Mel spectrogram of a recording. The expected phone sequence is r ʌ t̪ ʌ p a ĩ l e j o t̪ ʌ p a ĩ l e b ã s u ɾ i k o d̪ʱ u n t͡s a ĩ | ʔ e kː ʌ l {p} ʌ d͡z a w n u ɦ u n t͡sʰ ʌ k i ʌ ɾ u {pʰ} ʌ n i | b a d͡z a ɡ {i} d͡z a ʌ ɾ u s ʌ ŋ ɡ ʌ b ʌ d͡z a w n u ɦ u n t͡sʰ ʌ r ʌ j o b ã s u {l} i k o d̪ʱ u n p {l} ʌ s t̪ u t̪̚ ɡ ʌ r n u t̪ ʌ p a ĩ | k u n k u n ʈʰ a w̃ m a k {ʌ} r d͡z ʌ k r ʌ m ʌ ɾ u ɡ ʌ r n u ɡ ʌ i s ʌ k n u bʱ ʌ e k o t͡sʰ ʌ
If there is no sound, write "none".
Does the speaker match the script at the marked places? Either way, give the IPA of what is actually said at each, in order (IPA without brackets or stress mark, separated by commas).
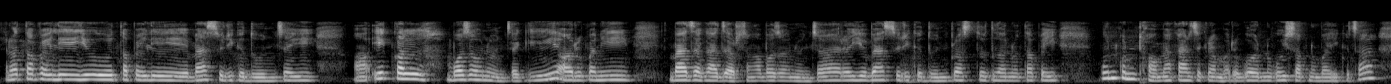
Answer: b, p, a, ɾ, r, a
